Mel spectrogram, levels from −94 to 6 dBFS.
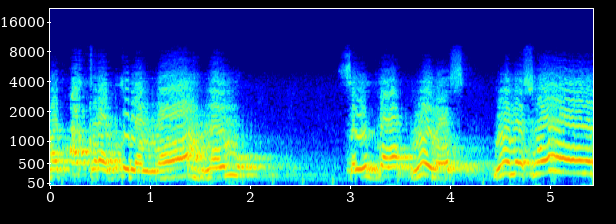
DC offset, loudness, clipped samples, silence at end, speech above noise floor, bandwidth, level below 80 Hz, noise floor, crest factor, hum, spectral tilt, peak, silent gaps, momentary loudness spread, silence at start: under 0.1%; -24 LUFS; under 0.1%; 0 s; 27 dB; 7.8 kHz; -66 dBFS; -50 dBFS; 8 dB; none; -6.5 dB/octave; -16 dBFS; none; 8 LU; 0 s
